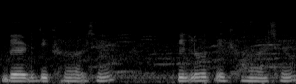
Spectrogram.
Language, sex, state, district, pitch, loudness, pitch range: Maithili, female, Bihar, Vaishali, 155 Hz, -36 LUFS, 150-165 Hz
